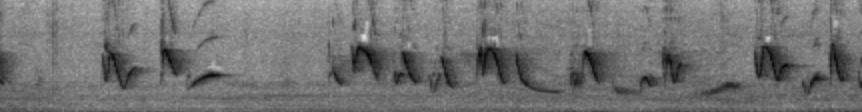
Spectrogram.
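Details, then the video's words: Sanger in lively, long rolling song, used as a master recording to teach other songbirds: rapid high sharp whistled notes and slurred chirps delivered in a continuous, busy stream with brief pauses, over faint low background hum. "Kicau burung sanger gacor ngerol panjang cocok untuk pancingan dan masteran"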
